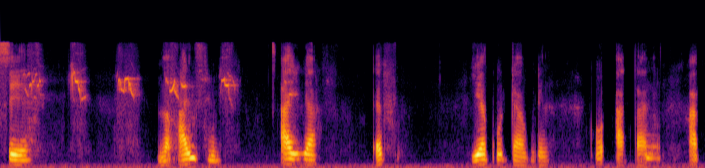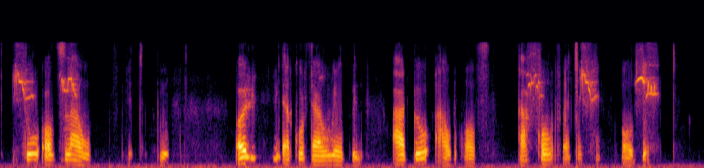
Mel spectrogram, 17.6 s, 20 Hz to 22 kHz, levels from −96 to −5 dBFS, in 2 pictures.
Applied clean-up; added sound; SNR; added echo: neural diffusion model UNIVERSE++.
